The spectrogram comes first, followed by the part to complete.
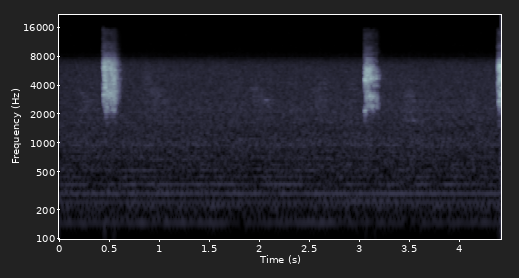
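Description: A man's breathing in the pause between sentences: two short, hissy breaths about two and a half seconds apart, over a faint steady electrical hum.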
